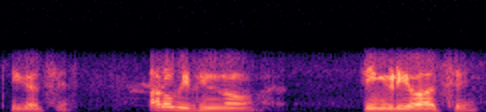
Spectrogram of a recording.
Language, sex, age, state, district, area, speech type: Bengali, male, 30-45, West Bengal, Nadia, rural, conversation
